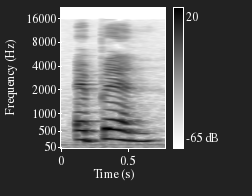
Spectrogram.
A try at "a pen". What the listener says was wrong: Как ты произносишь? Не-не-не-не, я насчет первого звука. A pen. A pen. A pen.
